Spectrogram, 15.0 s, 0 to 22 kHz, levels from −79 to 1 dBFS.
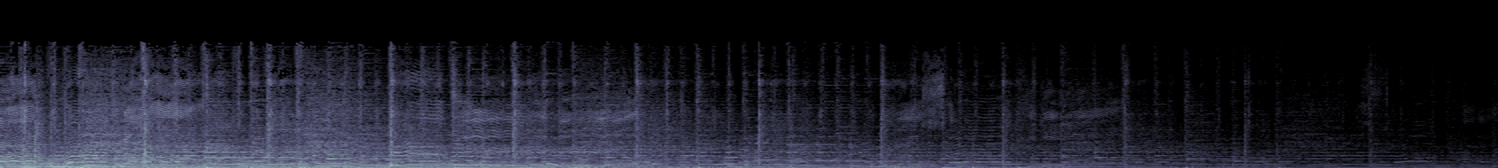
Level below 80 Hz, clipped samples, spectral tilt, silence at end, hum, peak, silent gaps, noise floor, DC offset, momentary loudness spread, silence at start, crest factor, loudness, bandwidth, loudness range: -44 dBFS; under 0.1%; -3.5 dB/octave; 0 s; none; -10 dBFS; none; -54 dBFS; under 0.1%; 22 LU; 0 s; 20 dB; -28 LUFS; 17 kHz; 21 LU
